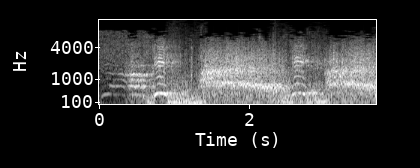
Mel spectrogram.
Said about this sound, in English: Applauding on cue the words of the leaders.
